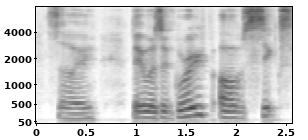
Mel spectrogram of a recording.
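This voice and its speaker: In an Australian accent, a woman talks with a very deep, low pitch and a dark, mellow tone. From Australia, Adelaide. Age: 70s. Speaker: interview guest. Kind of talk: casual interview.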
